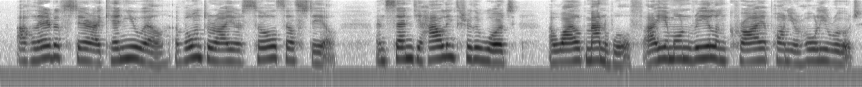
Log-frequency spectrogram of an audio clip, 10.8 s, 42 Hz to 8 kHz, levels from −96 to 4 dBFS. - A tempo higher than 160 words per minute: Yes, average, 200 wpm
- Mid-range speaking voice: No, high, 210 Hz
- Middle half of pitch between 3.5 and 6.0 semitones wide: No, average, 2.8 semitones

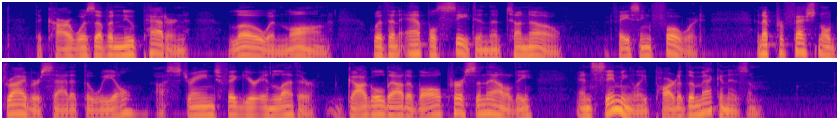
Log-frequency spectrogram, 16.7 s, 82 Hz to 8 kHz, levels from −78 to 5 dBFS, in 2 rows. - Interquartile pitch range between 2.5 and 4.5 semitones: No, average, 5.1 semitones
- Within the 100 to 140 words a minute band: No, average, 155 wpm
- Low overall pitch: Yes, low, 100 Hz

